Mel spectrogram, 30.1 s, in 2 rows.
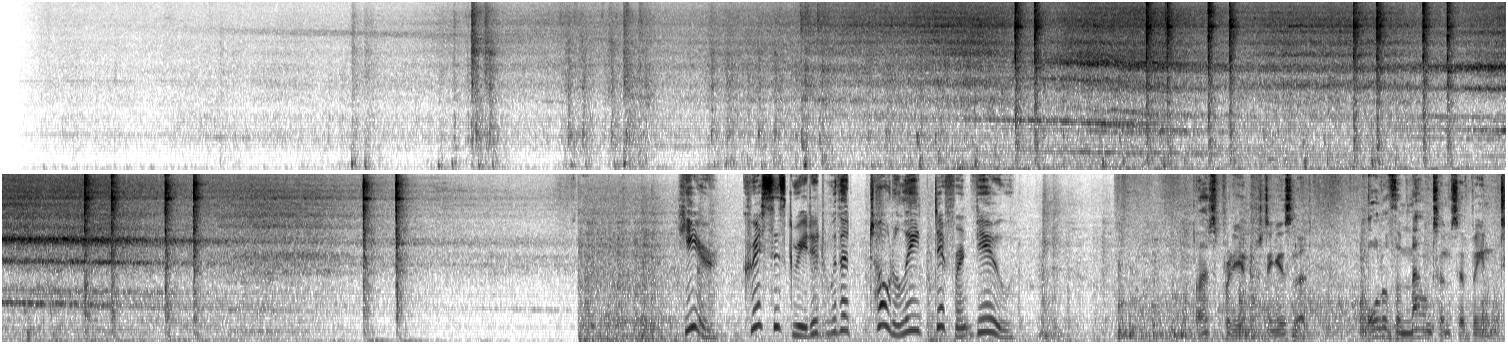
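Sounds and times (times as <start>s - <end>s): low train rumble: 0.2s - 30.0s
train wheels clicking over rail joints: 4.4s - 17.3s, 18.2s - 19.5s.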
